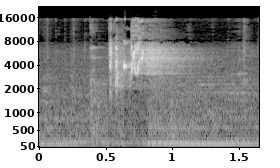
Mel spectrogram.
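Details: A single quick burst of sharp, high, squealing notes from Fischer's lovebirds, stuttered three or four times, then fading over a low steady hum.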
